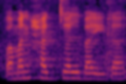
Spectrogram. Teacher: فمن حج البیت، یہاں پر نون ساکن کے بعد اظہار ہلکی کے 6 حروفوں میں سے ہا آ رہی ہے، تو یہاں پر ہم غنہ نہیں کریں گے۔ جیم پر مشدد ہے، سختی اور جماؤ کے ساتھ پڑھیں گے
